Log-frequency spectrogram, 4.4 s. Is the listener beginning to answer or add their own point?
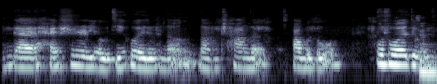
No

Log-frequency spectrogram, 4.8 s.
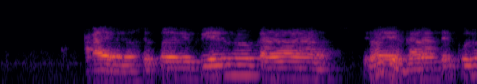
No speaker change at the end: Yes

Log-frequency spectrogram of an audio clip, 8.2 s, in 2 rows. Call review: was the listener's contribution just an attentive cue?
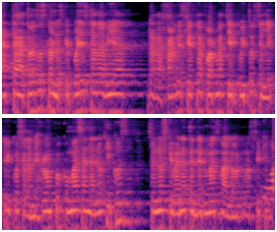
No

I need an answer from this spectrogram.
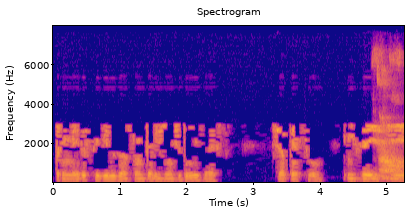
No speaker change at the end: Yes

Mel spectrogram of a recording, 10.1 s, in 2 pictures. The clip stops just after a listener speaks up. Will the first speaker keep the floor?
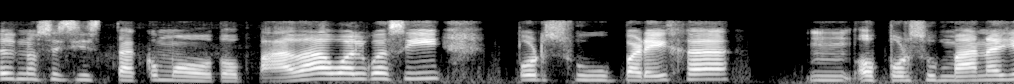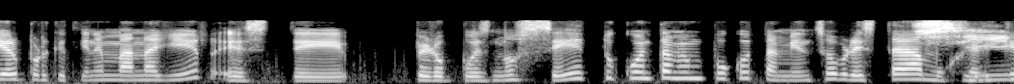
No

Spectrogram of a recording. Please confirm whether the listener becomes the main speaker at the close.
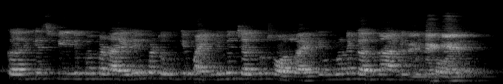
Yes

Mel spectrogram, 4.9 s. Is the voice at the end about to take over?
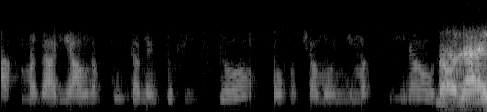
Yes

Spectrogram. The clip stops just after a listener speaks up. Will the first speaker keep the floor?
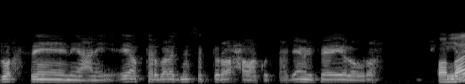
No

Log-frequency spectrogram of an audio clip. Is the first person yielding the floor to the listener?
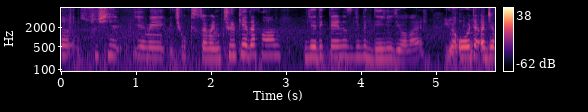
No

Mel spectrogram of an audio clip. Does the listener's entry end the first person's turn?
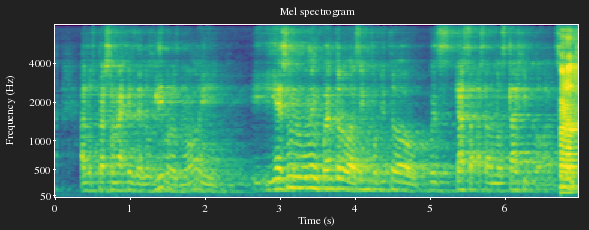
Yes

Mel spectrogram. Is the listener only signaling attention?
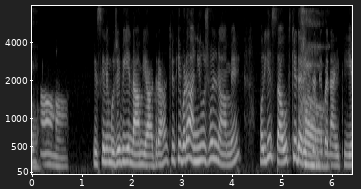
Yes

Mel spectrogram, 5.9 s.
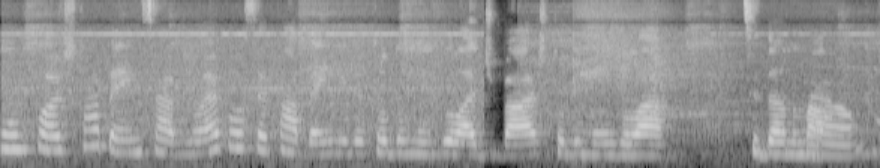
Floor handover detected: Yes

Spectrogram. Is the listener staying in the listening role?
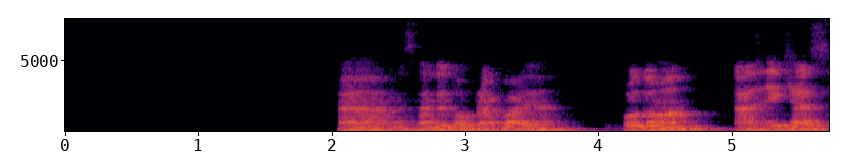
Yes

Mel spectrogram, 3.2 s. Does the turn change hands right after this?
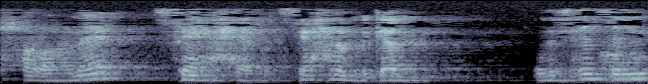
No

